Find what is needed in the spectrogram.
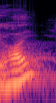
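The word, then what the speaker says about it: ح: আমরা এটি উচ্চারণ হবে কণ্ঠনালের মধ্যখান থেকে হা অর্থাৎ কণ্ঠ দিয়ে আগে বাতাসের শব্দ বের হবে তারপরে এর উচ্চারণটা আসবে কন্ঠ দিয়ে আগে বাতাসের শব্দ বের হবে তারপরে এর উচ্চারণটা আসবে হা এরপরে আমরা যে হরুফটিতে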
